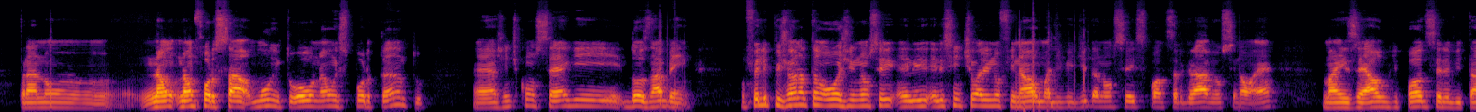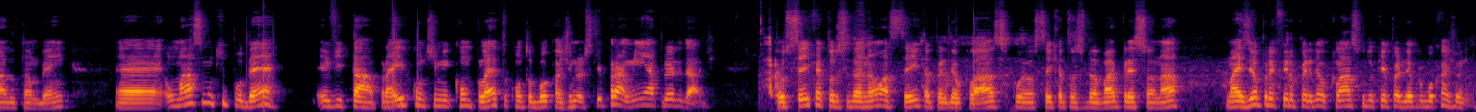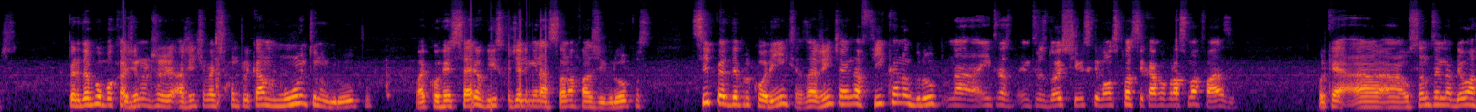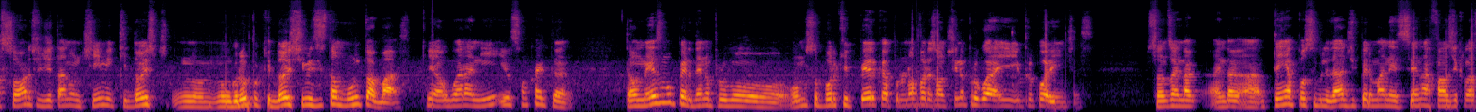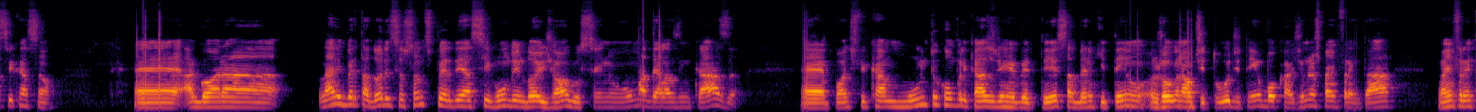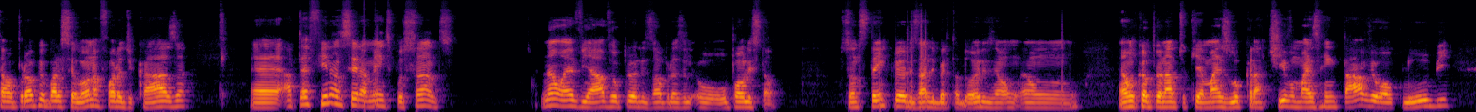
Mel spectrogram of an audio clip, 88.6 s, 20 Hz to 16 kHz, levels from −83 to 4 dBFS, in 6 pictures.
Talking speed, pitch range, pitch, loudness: 200 wpm, 135-170 Hz, 150 Hz, -22 LUFS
